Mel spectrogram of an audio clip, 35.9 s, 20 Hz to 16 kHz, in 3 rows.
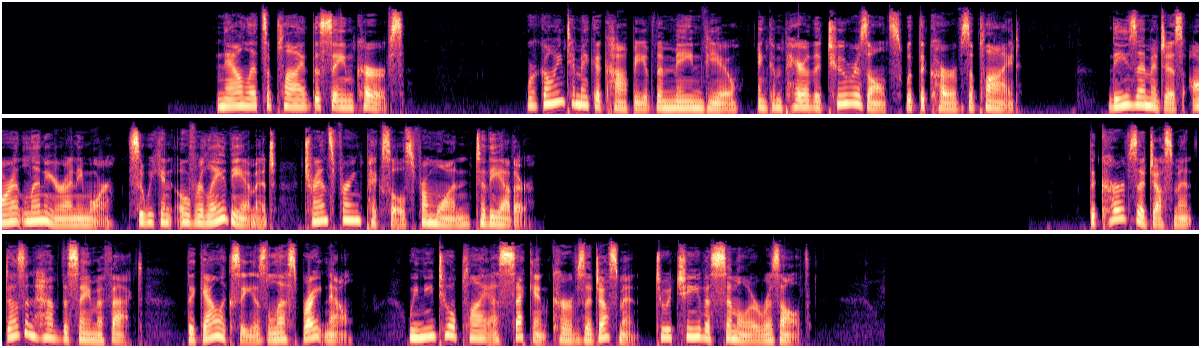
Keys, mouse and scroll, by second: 0.0 click, 2.2 click, 5.4 click, 8.0-9.9 drag, 10.9 click, 12.0 scroll up 1, 14.2 click, 14.3-15.2 scroll up 2, 15.3-16.1 typing, 18.8 click, 19.8 scroll down 2, 21.7 click, 23.4 click, 24.4 ctrl+shift+z, 26.4 ctrl+shift+z, 27.5 ctrl+shift+z, 28.4 ctrl+shift+z, 30.9 click, 31.2 scroll up 2, 32.4 click, 34.1 click.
